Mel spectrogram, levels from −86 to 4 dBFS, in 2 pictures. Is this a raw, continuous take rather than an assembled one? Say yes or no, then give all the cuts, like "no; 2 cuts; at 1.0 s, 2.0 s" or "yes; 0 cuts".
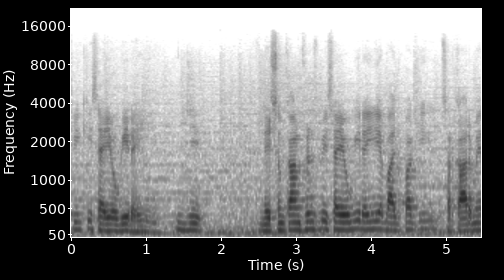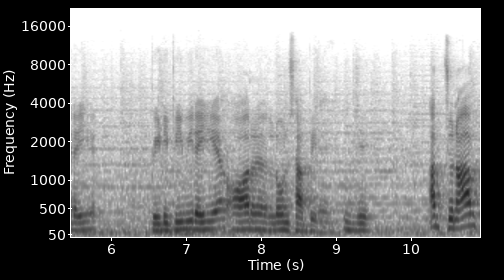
yes; 0 cuts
